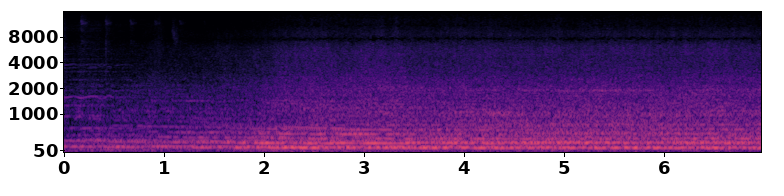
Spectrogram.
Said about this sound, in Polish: Tak też było na Torze Poznań, gdzie po raz pierwszy odbyły się zawody kartingowe Rotax Max Challenge.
